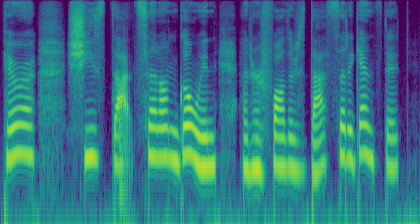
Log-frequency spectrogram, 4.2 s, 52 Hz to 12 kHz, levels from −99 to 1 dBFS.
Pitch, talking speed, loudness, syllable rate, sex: 240 Hz, 185 wpm, -19 LUFS, 4.3 syllables/s, female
